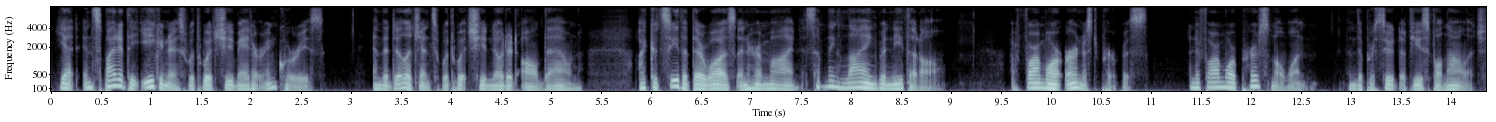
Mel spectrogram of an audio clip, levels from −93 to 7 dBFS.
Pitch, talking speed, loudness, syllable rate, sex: 105 Hz, 215 wpm, -20 LUFS, 6.5 syllables/s, male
